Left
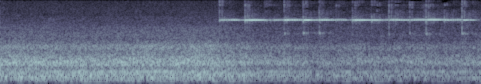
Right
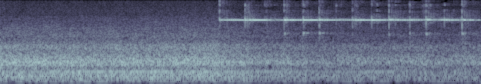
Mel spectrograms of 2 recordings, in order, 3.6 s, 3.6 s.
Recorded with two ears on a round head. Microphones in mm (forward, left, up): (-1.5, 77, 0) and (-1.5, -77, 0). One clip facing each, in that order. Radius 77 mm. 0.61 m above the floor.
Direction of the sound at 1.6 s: 10° right (ahead or behind).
